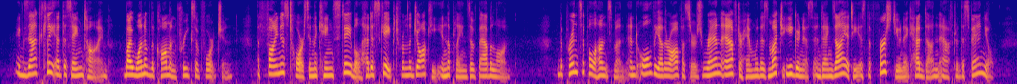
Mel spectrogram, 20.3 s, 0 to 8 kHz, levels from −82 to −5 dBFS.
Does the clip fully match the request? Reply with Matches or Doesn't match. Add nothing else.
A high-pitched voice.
Matches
